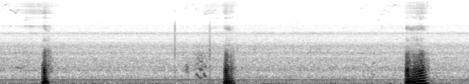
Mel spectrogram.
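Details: MoMo, a dog worn out after a rough day, sleeps on a couch; three low, rasping snores with a faint harmonic buzz come at uneven intervals over a steady quiet room hum.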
